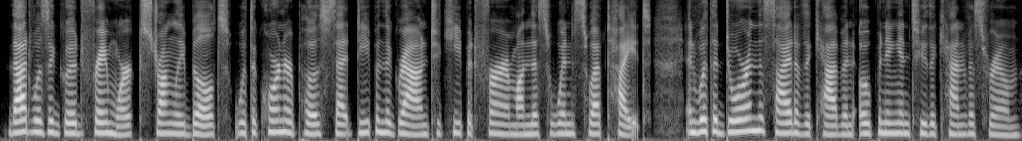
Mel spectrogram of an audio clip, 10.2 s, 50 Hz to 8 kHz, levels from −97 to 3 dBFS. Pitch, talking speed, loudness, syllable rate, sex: 210 Hz, 230 wpm, -20 LUFS, 5.1 syllables/s, female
